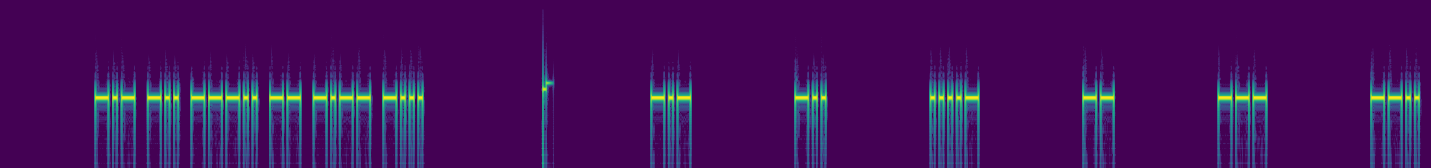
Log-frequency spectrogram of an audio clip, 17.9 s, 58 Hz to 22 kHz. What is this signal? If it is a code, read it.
Morse code, heard as a keyed tone, about 22 wpm, spaced as for 9 wpm, 700 Hz. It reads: KD8MYB KD4MOZ
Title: USA Call Signs - 6 Characters - 8x Character Spacing - 22wpm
